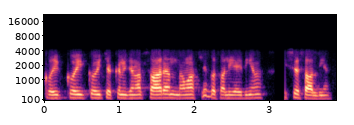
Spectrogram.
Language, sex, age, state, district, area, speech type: Dogri, male, 18-30, Jammu and Kashmir, Reasi, rural, conversation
